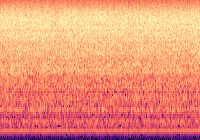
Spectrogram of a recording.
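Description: Steady hiss with a constant low electrical hum, unchanging throughout, with no distinct sound event.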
